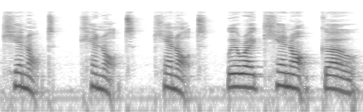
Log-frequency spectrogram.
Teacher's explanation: cannot 尾部的 t 的音直接略掉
